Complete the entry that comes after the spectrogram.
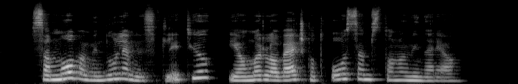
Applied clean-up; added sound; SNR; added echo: neural mask model DeepFilterNet 3.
